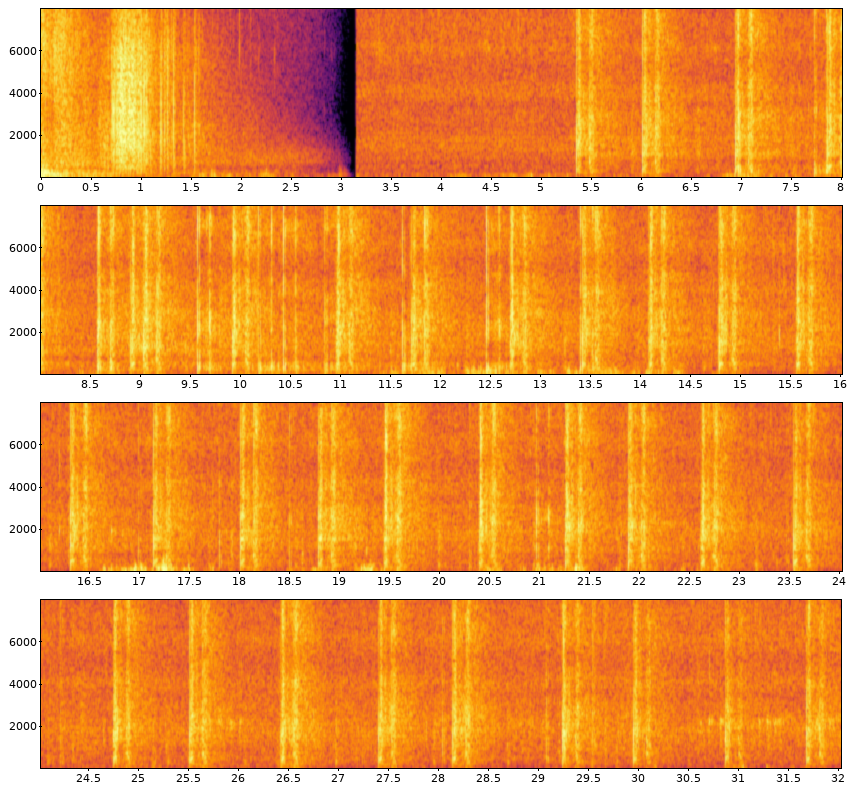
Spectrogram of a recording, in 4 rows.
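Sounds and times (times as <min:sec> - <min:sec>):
fireworks bangs: 0:00.0 - 0:03.4, 0:04.9 - 0:32.0.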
